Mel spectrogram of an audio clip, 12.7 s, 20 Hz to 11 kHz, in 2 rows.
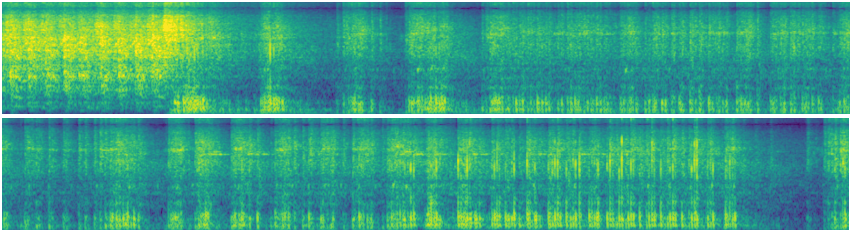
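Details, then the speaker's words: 1988 Holden VL SV88 V8 with Rochester Quadrajet carby and the rear muffler removed for testing: it cranks, catches, then stumbles and lopes with a boggy, choked note. It runs very rich, with fuel smell, from a flooding carburettor needle and seat. "Definitely running rich big time. What's going on there?"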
